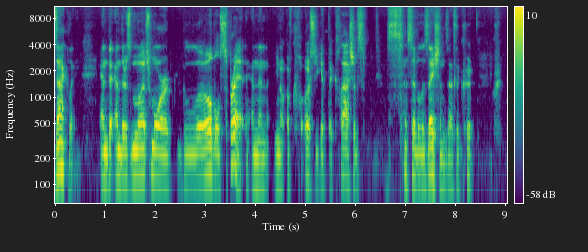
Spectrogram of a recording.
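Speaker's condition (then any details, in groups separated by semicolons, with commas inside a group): Stutter; tried pitch-shifted delayed auditory feedback device for choral speech, not really effective, picks up ambient sound; stutter heard as turbulence in voice, partly worsened by nerves; prolonged sounds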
